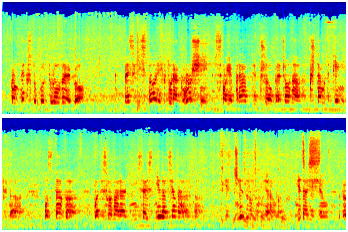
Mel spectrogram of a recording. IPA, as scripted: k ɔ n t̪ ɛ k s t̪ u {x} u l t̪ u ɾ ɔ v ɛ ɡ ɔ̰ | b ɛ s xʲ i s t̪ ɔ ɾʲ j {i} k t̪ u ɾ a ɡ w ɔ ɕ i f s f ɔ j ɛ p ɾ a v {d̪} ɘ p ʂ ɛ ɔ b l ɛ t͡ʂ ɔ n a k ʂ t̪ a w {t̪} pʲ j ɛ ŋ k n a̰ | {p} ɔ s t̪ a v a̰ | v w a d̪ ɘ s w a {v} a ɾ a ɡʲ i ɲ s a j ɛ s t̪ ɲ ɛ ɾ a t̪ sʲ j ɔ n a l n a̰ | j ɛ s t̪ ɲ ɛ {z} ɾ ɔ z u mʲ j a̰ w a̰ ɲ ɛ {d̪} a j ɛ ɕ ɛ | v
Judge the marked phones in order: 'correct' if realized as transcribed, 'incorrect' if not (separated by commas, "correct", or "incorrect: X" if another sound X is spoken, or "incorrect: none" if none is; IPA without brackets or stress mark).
incorrect: k, correct, correct, correct, correct, correct, correct, correct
